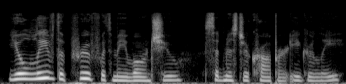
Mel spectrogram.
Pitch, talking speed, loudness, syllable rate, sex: 205 Hz, 210 wpm, -19 LUFS, 5.1 syllables/s, female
